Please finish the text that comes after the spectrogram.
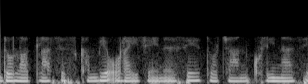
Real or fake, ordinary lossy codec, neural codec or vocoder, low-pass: real; none; none; 3.6 kHz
